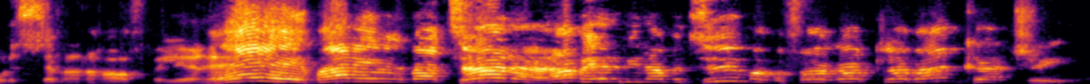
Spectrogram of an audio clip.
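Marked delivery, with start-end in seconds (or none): 1.0-5.4 high, loud, goofy put-on voice, slowing at the end; mock the new keeper with a silly squeaky voice; mock Matt Turner. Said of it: "Turner's up for it".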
